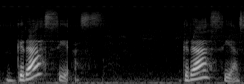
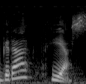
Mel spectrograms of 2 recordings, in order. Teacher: that c can be pronounced as a th sound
